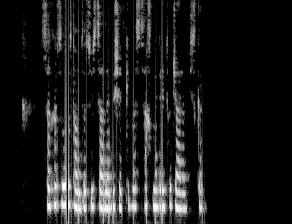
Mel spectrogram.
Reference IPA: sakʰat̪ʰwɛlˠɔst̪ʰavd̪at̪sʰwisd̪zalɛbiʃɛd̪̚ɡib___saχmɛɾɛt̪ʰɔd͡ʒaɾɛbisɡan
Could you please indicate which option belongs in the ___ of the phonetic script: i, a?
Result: a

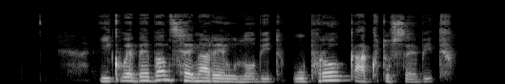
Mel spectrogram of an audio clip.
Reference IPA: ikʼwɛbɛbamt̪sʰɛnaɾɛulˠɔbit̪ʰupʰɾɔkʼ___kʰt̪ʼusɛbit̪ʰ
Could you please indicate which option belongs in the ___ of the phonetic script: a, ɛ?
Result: a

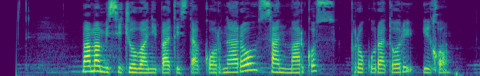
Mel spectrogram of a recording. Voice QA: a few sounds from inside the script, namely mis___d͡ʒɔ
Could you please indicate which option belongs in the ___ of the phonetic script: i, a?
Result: i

